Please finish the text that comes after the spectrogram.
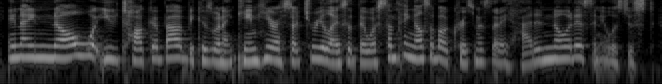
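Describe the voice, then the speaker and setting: A woman from Venezuela, a podcast co-host, telling stories in a rambling, animated group chat. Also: a little high, fast. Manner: animated, rambling storytelling with restarts.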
